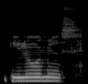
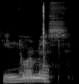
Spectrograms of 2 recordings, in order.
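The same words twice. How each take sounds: First: "enormous" repeated higher, in mock disbelief; amazed at how big the sticker came out; amused surprise. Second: Said in the usual way. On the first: Real, not acted. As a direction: echo "enormous" as if startled by the size. Reacts to oversized sticker.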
